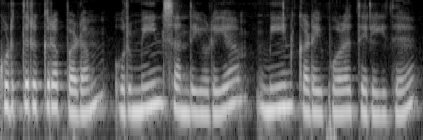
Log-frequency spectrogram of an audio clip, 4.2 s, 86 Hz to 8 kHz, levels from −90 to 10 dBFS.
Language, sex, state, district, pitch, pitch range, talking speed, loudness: Tamil, female, Tamil Nadu, Nilgiris, 230 Hz, 215-260 Hz, 130 wpm, -16 LUFS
